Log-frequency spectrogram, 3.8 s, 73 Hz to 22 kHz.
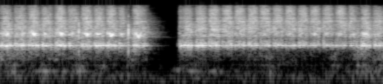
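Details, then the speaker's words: Valve lapping on a 1949 Farmall Cub engine: even, gritty back-and-forth rasp about four strokes a second, smooth with no catching; pitch changes as seat smooths, valve judged fully lapped. "that sound is sounding pretty good right there [Music] I think I'm going to call that valve done because that actually doesn't sound bad"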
